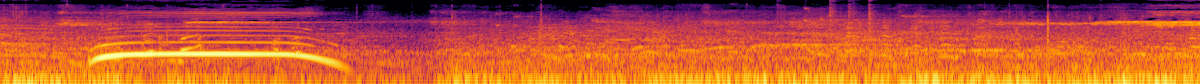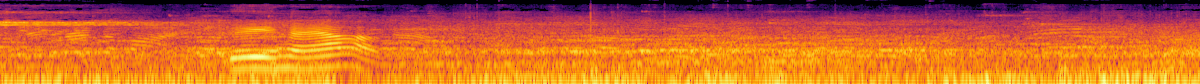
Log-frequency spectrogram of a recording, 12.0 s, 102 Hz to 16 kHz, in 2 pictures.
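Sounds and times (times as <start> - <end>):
many voices chattering: 0.0 - 12.0.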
